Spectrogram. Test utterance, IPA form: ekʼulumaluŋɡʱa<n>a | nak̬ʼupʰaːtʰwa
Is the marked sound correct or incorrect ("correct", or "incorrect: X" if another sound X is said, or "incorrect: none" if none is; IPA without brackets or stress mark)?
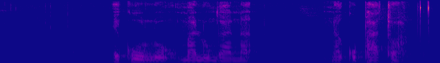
correct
